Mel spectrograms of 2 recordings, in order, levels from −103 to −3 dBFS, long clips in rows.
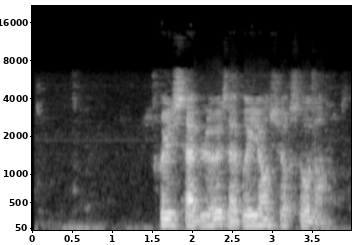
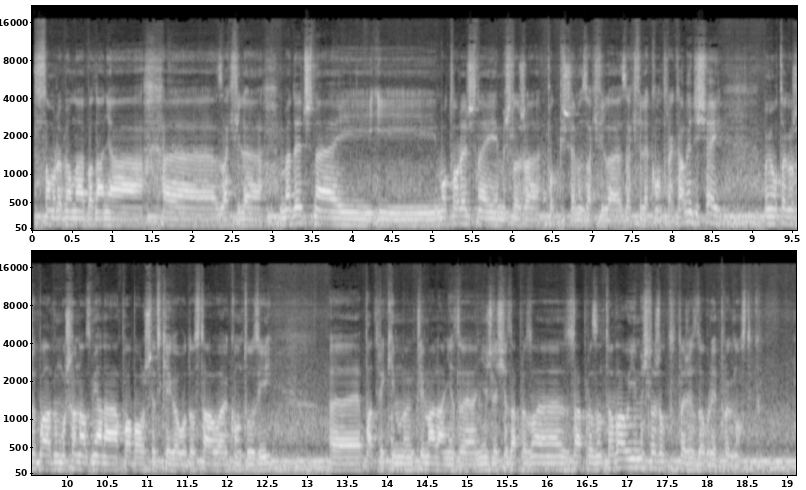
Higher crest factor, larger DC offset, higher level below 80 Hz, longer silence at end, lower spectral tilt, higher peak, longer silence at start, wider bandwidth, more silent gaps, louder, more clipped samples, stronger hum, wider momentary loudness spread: about the same, 20 dB vs 16 dB; neither; about the same, -48 dBFS vs -48 dBFS; first, 0.25 s vs 0 s; first, -6 dB/octave vs -4.5 dB/octave; about the same, -2 dBFS vs 0 dBFS; first, 0.6 s vs 0 s; second, 7.2 kHz vs 18 kHz; neither; about the same, -19 LUFS vs -17 LUFS; neither; neither; first, 9 LU vs 4 LU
